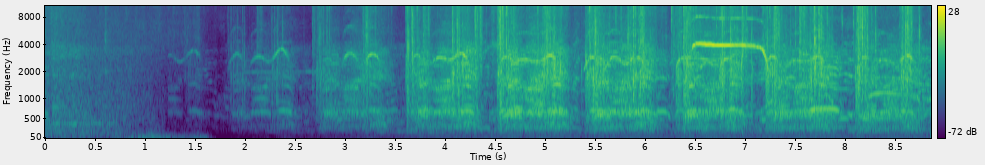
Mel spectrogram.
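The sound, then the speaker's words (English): A huge crowd of migrants, young men, women and children, chants in loud, rhythmic bursts right up against the shut metal fence on the Serbian-Hungarian border, many voices shouting together in a steady repeating beat after a quieter, murmuring start. “Listen to them chanting right up against the metal fence that slammed shut on the Serbian-Hungarian border. Huge crowd.”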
